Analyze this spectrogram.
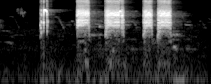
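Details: Single rasping call phrase of a black francolin: a brief first note followed by four drawn-out, buzzy, scratchy notes grouped in two pairs, about two seconds in total, with nothing else audible.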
